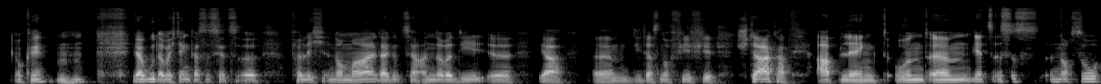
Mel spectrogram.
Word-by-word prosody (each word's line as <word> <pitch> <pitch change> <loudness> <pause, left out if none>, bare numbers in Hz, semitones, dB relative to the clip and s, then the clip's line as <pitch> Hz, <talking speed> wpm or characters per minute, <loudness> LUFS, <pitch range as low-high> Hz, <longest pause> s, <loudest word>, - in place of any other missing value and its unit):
Okay, 110 +3 -1
mhm. 105 +4 -5 0.4
Ja - - +7
gut, 120 +4 +2
aber 110 - +3
ich - - -6
denke, 115 -1 -4
das - - -2
ist - - -9
jetzt, - - -7
äh, 435 0 +2 0.3
völlig 110 -1 -3
normal. 105 +2 +2
Da 105 - +5
gibt's 110 0 -9
ja - - 0
andere, 105 +1 +2
die, 105 +1 -5
äh 100 -1 -1 0.2
ja, 100 -2 +3 0.3
ähm, 95 -1 -3
die 100 +1 -11
das 100 +1 -1
noch 105 -1 -5
viel, 115 0 -5
viel 105 -2 -4 0.2
stärker - - +4 0.3
ablenkt. 100 -1 +3
Und, 105 0 +1
ähm, 105 0 +5
jetzt 115 - 0
ist 135 +1 -6
es 130 -1 -9
noch 115 0 -3
so 130 +1 -1
105 Hz, 190 wpm, -24 LUFS, 100-115 Hz, 0.4 s, Ja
